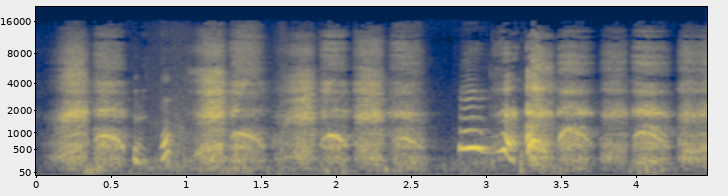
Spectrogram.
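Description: Heavy, gasping breaths in a rapid, uneven series, each inhale and exhale strained with a wheezy, voiced edge and an occasional snort.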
